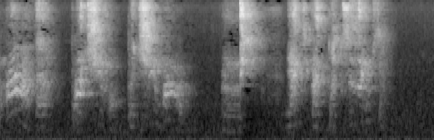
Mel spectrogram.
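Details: Indoor pet budgerigar, a chatty young male, producing rapid raspy imitated words in clipped bursts, quieter toward the end after four seconds.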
